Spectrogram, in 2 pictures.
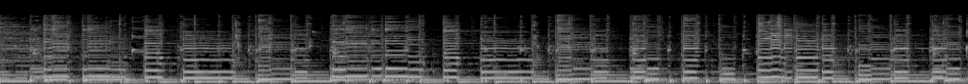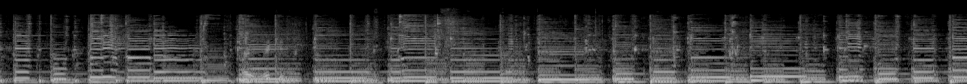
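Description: Acoustic guitar music, strummed and plucked in a steady rhythm.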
